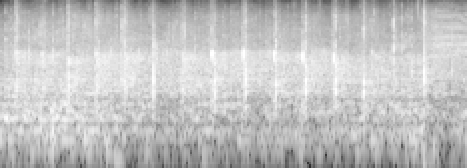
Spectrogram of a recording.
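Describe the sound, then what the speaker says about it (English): An audience at a ceremony applauds for a cellist, giving steady, moderately distant clapping with crisp individual claps standing out. The applause runs evenly throughout, with no speech over it. "Yes, you may applaud."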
